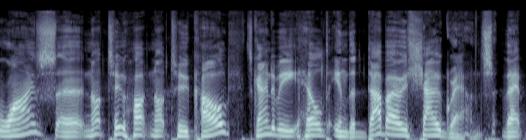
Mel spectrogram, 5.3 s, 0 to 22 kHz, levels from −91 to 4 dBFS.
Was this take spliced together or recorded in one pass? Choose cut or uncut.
cut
